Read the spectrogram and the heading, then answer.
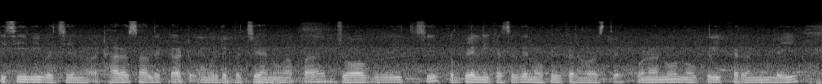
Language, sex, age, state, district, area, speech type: Punjabi, male, 30-45, Punjab, Kapurthala, urban, spontaneous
